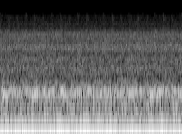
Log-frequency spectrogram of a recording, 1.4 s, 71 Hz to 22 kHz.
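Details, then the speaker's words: Ford Flex 3.5 after water pump and timing component replacement for P0016, hot engine: steady, even idle with smooth low hum, no ticks or rattles and no codes returning; running healthy. "But we're doing pretty good so far. Everything sounds good."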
